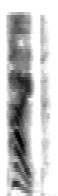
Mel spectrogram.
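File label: "pipe", American English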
